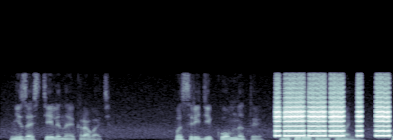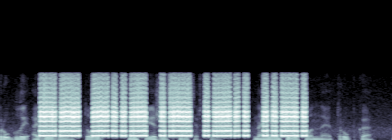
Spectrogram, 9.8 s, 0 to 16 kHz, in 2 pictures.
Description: Morse code (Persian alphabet), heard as a buzzer, hand-sent with a bug key, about 21 wpm. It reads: جهت مخالف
